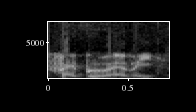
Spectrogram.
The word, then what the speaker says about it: February: day there's a d I love the way you go February I'm say I'm saying the first hour no one says the first hour in February no imagine my favorite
